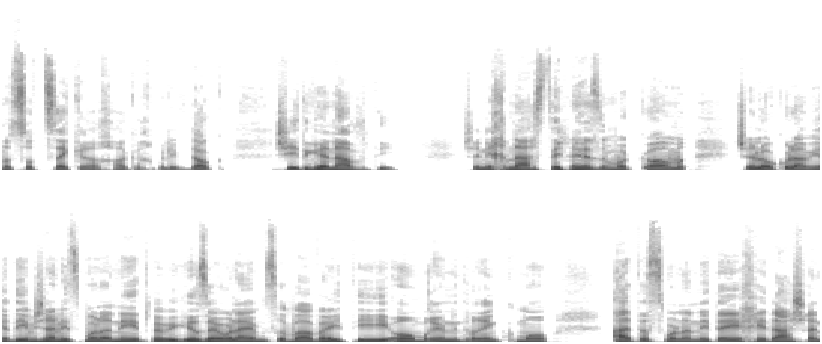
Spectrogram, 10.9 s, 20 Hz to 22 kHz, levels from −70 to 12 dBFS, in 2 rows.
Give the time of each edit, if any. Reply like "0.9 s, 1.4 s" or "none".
1.8 s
